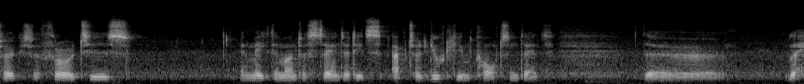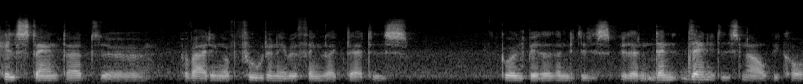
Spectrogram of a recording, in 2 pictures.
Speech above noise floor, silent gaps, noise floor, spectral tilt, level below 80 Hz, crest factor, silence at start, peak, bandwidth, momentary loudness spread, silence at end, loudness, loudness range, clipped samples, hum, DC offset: 21 dB; none; -47 dBFS; -2 dB/octave; -70 dBFS; 20 dB; 0 s; -8 dBFS; 12.5 kHz; 21 LU; 0 s; -26 LUFS; 4 LU; under 0.1%; none; under 0.1%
